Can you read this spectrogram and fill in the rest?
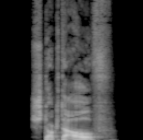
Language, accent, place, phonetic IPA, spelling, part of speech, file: German, Germany, Berlin, [ˌʃtɔktə ˈaʊ̯f], stockte auf, verb, De-stockte auf.ogg
- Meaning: inflection of aufstocken: 1. first/third-person singular preterite 2. first/third-person singular subjunctive II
